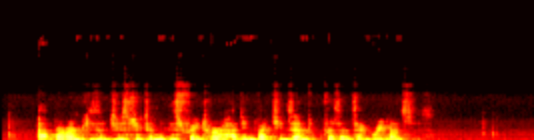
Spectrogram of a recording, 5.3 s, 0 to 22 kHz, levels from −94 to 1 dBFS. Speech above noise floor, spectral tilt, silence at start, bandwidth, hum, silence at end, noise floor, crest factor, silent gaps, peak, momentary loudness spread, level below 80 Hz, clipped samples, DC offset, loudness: 41 dB; -8.5 dB/octave; 0.4 s; 7.6 kHz; none; 1.25 s; -57 dBFS; 14 dB; none; -2 dBFS; 7 LU; -54 dBFS; under 0.1%; under 0.1%; -16 LUFS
